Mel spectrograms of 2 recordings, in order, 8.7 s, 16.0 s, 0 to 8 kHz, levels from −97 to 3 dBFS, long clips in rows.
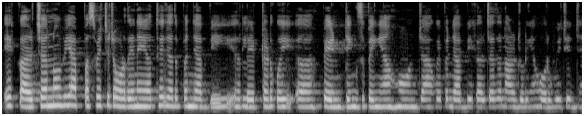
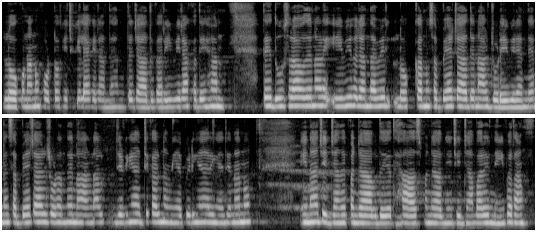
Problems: background sounds at intervals, background conversations at intervals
